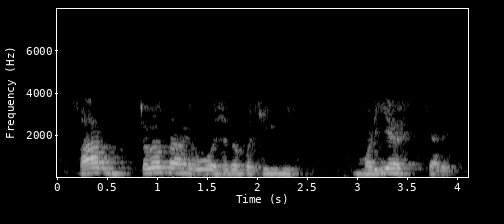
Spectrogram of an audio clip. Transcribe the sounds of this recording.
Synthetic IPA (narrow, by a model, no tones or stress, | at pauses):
saɾt͡ʃələt̪aeuot͡ʃʰet̪̬opət͡ʃʰi | məɭiekjaɾe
